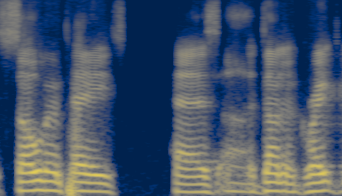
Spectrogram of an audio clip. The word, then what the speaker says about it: Solon: Solomon Solon, I got to make sure I pronounce his name right. Solon Page has done a great job.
